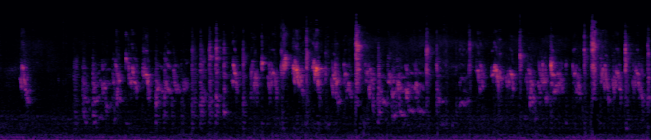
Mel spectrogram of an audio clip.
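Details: Pet budgerigar making kissing sounds: busy, rapid warbling chatter of squeaky chirps, clicks and short smacking notes, with bright high peaks scattered throughout, over a faint low steady hum.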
